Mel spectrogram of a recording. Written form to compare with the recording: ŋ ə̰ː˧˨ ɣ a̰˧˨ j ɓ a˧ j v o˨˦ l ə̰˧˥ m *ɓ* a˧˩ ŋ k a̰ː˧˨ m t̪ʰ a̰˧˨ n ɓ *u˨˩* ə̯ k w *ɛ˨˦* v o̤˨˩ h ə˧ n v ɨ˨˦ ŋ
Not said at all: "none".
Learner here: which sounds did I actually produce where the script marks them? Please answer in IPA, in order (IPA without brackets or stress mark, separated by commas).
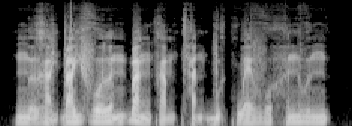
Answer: ɓ, ṵ˧˨, ɛ˨˦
